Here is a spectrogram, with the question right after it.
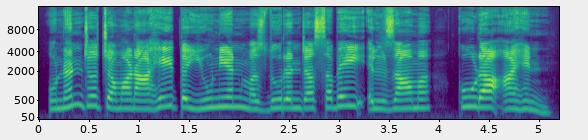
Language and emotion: Sindhi, neutral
